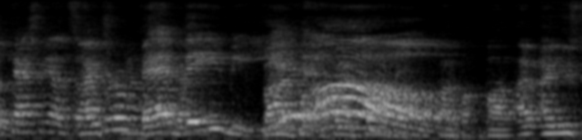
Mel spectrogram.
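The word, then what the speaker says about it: Bhad Bhabie: The Bad Bobby. Baby. Is that what it is? Yes, it's Bad Baby.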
